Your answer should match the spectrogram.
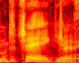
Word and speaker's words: gochujang: Gochujang. Did I say that properly? – It's a, I think, jang at the end. – Gochujang, yes. – Jang, yeah.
